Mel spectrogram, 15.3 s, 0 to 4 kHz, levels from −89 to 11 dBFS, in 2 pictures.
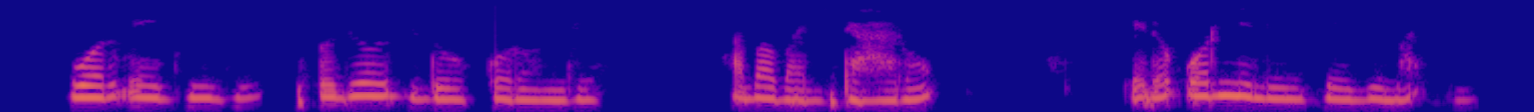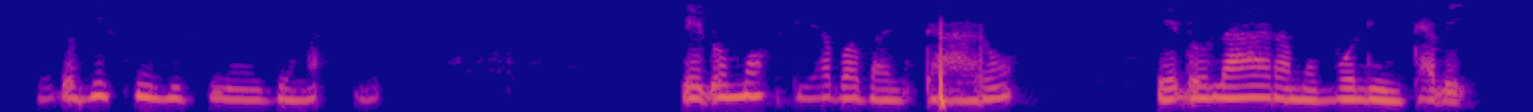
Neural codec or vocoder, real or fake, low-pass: vocoder, 44.1 kHz, 128 mel bands every 256 samples, BigVGAN v2; fake; 3.6 kHz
